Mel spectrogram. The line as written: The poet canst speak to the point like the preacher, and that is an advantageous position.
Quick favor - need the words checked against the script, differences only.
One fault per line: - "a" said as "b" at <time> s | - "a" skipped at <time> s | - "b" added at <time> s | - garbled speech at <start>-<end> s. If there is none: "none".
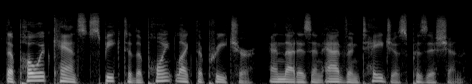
none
